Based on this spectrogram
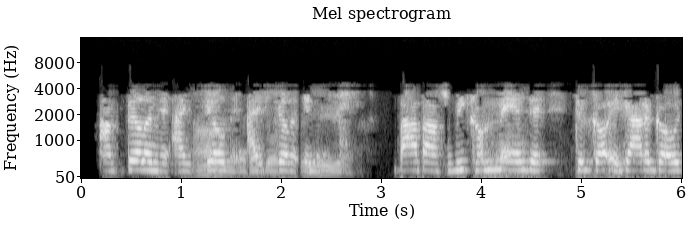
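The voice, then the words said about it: Hoarse voice. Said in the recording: “my voice is getting hoarse.”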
